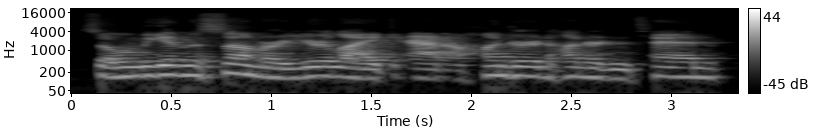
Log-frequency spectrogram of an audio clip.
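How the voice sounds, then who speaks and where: A man's voice: medium pitch, steady tone, moderate pace, pushed and bright. A man joining a talk show remotely as a soccer commentator, joking in a laid-back way. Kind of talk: casual chat. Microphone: remote connection. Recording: roomy remote line.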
